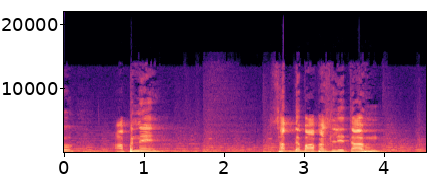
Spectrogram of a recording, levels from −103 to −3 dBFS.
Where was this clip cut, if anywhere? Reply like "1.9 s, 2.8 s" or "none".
1.2 s, 2.6 s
